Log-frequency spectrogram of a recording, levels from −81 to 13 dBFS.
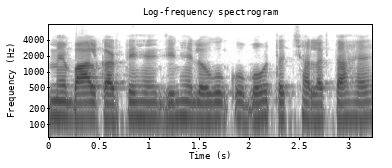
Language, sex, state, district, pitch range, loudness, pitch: Hindi, male, Chhattisgarh, Kabirdham, 130-135 Hz, -18 LUFS, 130 Hz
